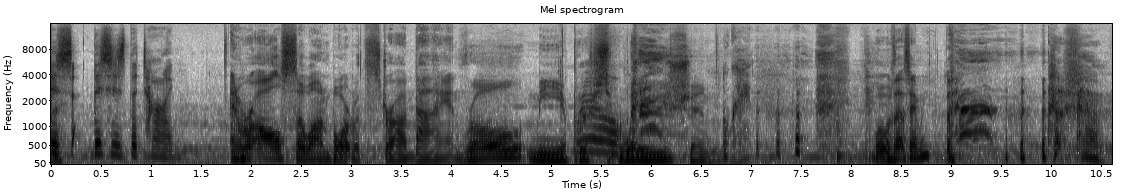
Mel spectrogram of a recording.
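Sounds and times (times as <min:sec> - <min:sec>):
speech: 0:00.0 - 0:10.6
laughter: 0:05.2 - 0:10.6
person coughing: 0:05.8 - 0:07.9, 0:09.9 - 0:10.6.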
